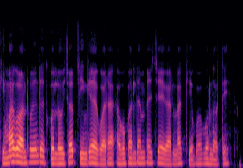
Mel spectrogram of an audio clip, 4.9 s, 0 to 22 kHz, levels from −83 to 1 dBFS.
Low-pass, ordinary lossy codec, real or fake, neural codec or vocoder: 14.4 kHz; none; fake; autoencoder, 48 kHz, 32 numbers a frame, DAC-VAE, trained on Japanese speech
